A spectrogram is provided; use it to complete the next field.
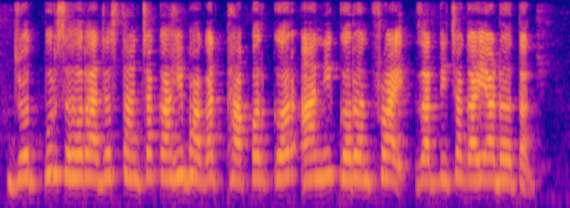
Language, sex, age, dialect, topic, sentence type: Marathi, female, 18-24, Standard Marathi, agriculture, statement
